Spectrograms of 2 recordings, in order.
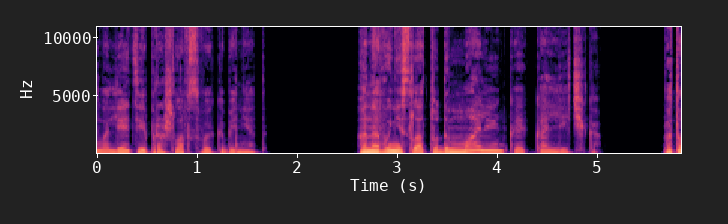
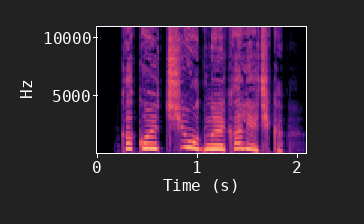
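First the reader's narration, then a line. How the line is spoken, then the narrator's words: Exclamation. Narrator (Russian): воскликнула Айрин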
